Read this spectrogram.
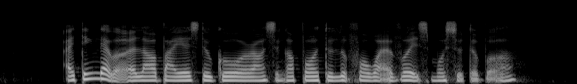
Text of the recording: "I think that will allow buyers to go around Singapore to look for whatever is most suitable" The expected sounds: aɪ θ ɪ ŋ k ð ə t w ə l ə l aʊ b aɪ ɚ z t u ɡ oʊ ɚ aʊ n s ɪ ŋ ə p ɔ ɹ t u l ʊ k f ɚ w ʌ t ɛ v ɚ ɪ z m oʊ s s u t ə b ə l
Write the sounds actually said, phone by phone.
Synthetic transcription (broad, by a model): aɪ t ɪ ŋ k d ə t w ə l ə l aʊ b aɪ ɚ s t u ɡ oʊ ɚ aʊ n s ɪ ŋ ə p ɔ t u l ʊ k f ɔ w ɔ t ɛ v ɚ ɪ s m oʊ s s u t ə b ə l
